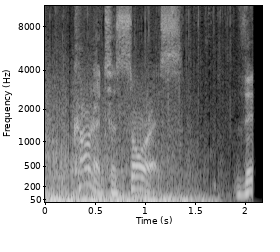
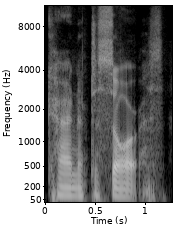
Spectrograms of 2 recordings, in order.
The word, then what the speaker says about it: Carnotaurus: terapod dinosaur there is number seven catosaurus ah yes I'm such a big fan fan of Carnotaurus one of my favorite dinosaurs Carnotaurus the the text is literally right there how can you not pronounce it this dinosaur of medium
